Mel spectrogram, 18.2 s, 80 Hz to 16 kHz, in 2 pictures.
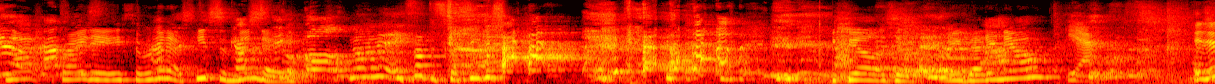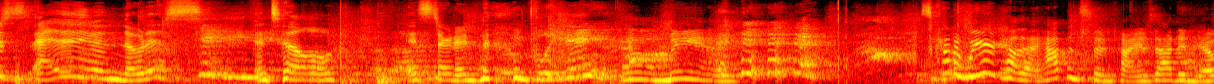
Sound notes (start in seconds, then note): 3.7 kids laughing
